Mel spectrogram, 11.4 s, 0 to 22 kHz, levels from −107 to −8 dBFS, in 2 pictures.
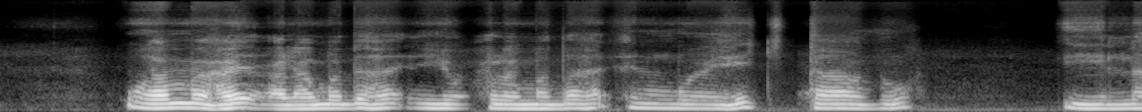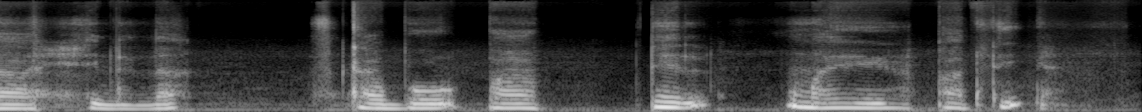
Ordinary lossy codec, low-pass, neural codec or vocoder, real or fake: none; none; codec, 44.1 kHz, 2.6 kbps, SNAC; fake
